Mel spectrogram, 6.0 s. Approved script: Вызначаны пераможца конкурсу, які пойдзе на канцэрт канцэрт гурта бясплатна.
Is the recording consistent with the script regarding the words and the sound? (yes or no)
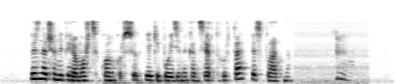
no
